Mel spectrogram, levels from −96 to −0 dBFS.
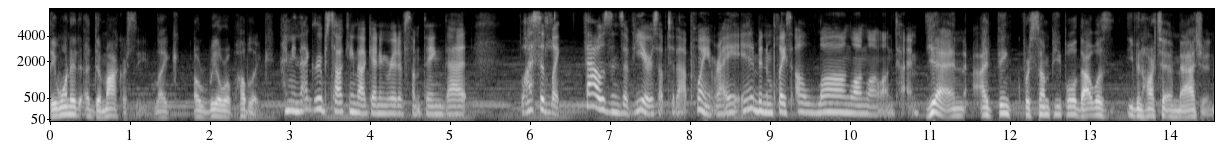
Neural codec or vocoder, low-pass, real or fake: none; 7.2 kHz; real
